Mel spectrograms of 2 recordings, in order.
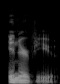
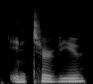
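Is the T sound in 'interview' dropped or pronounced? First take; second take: dropped; pronounced. First: The T sound after the N is dropped. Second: The T sound after the N is pronounced. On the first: "I do not pronounce the T" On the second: "I'm not saying interview"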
